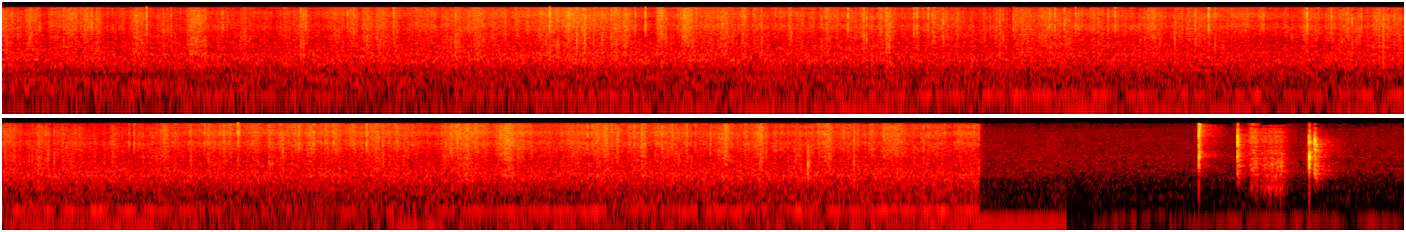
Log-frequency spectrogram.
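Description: A sparkler burning, lit by a hot resistive-wire coil: a steady fizzing hiss peppered with small crackles. The sound cuts off suddenly about two seconds before the end, leaving near silence broken by two or three sharp clicks.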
